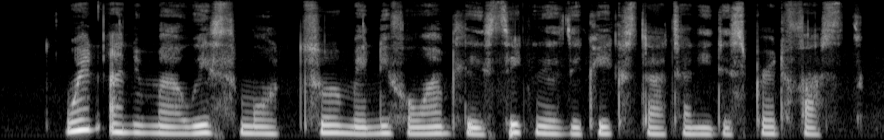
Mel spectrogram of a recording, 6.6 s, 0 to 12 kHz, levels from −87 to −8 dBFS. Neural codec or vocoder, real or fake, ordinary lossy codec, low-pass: none; real; none; none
